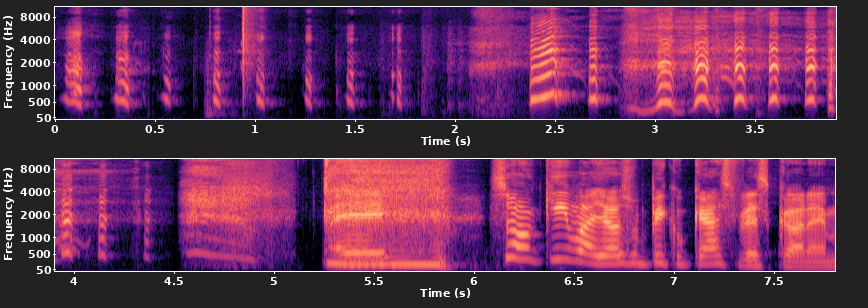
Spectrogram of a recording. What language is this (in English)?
Finnish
